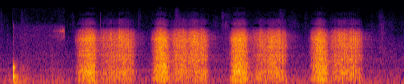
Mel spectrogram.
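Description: A hand saw cuts through wood in steady, rhythmic strokes.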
